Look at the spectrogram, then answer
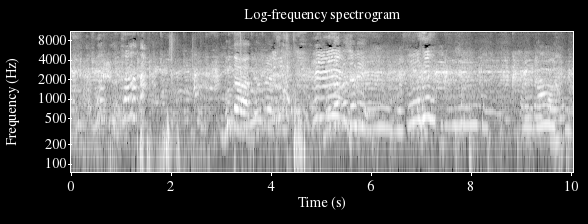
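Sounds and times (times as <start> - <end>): voices in the room: 0.0 - 10.0
toddler chattering and laughing: 0.4 - 1.7, 4.0 - 8.4.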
